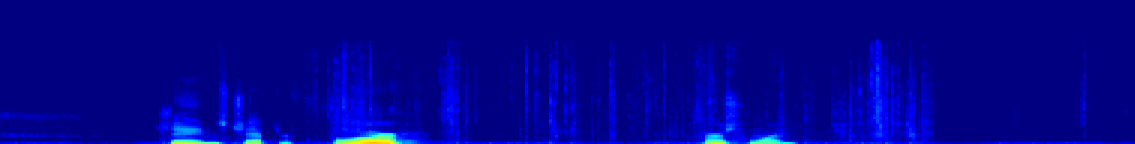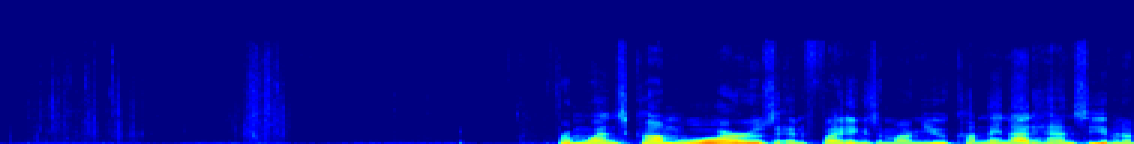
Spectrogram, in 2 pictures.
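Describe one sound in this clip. A man speaks slowly and deliberately into a microphone, with long pauses.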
